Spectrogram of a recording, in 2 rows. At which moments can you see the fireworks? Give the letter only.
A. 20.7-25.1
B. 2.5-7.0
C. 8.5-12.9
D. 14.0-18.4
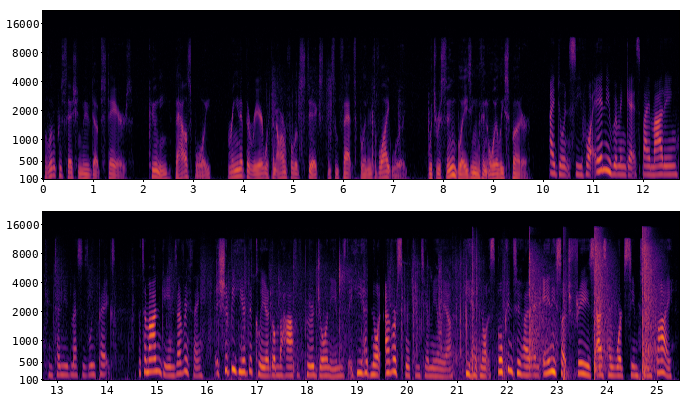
A.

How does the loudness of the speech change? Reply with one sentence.
The volume of the speech goes up.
